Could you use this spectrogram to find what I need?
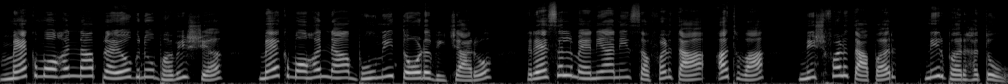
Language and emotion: Gujarati, neutral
